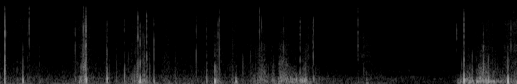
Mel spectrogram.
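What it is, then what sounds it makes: Thin plastic bag crinkled over a microphone. A translucent thin plastic bag stretched over a microphone is scratched and crinkled by fingertips and nails, giving close, bassy rubbing with a series of sharp, bright crackles and clicks. The sound thins to near quiet for about a second before a denser burst of crinkling at the end.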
